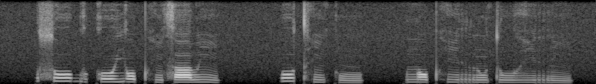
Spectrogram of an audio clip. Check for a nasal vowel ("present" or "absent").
present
